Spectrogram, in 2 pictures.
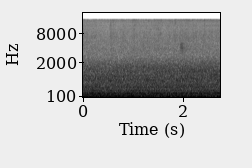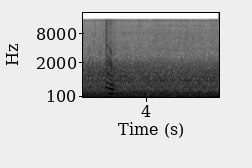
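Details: Low continuous droning of kept Japanese honey bees in a garden apiary, many insects together, with one brief louder buzz passing close by mid-recording.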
